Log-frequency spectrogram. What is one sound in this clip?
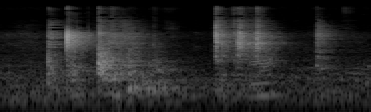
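Billiard balls clack against each other.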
